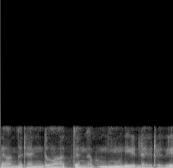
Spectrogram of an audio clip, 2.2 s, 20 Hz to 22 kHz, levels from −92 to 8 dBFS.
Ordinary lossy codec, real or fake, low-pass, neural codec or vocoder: none; fake; 5.4 kHz; codec, 24 kHz, 1.5 kbps, HILCodec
